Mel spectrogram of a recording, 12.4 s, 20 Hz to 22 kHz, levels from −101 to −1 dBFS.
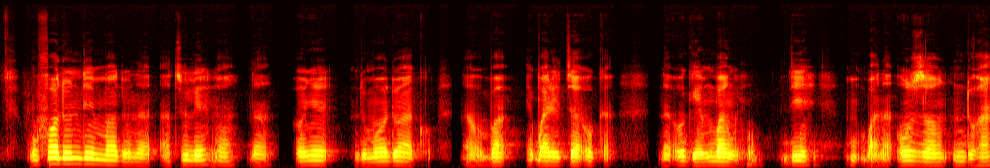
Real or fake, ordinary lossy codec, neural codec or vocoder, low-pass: real; none; none; 19.8 kHz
